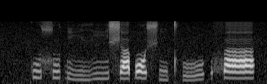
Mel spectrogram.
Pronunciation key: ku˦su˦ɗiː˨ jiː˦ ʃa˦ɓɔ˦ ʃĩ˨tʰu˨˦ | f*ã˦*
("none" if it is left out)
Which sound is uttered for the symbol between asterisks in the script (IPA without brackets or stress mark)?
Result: a˦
